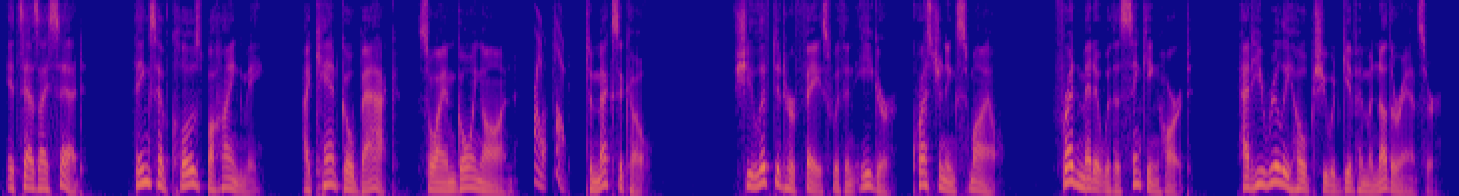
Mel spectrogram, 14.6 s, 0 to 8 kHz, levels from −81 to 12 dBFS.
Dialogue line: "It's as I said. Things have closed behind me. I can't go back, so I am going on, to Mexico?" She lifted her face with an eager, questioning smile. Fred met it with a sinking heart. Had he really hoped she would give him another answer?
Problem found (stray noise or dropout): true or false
true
